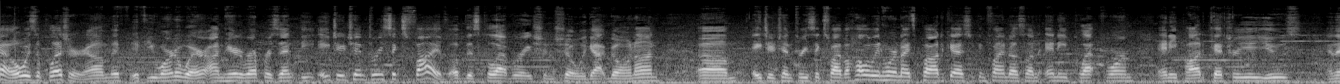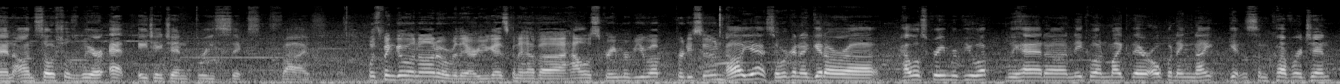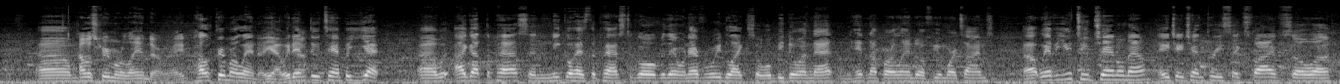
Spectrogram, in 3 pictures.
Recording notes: recording live at Universal!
